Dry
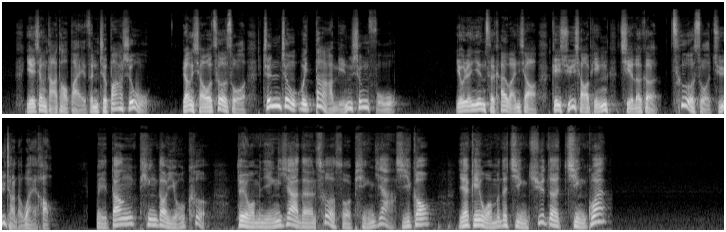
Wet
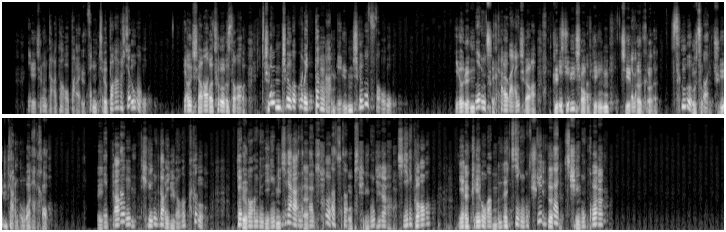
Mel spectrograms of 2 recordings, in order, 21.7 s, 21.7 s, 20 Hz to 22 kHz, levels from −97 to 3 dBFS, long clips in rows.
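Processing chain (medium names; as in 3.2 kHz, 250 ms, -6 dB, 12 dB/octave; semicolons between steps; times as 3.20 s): fade-in on the opening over 2.84 s; treble shelf 2.9 kHz +10 dB; granulator, grains 12 per s, spray 19 ms, pitch spread up and down by 7 st; trim +4 dB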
